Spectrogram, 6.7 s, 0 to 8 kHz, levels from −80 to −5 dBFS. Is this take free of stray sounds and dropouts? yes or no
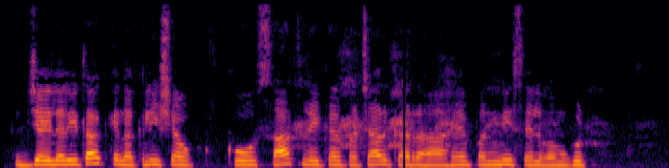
no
